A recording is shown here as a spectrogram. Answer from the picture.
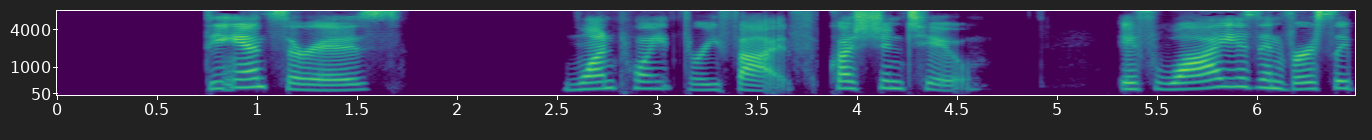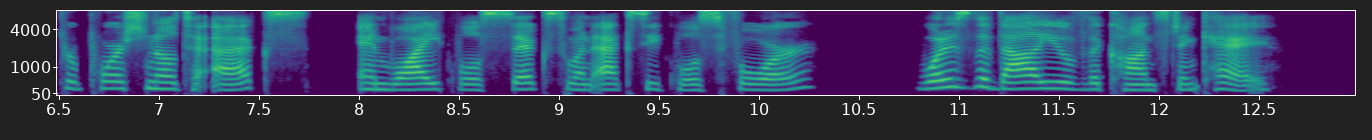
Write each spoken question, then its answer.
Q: if y is inversely proportional to x and y equals 6 when x equals 4, what is the value of the constant k?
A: K equals y times x, so 6 times 4 equals 24.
